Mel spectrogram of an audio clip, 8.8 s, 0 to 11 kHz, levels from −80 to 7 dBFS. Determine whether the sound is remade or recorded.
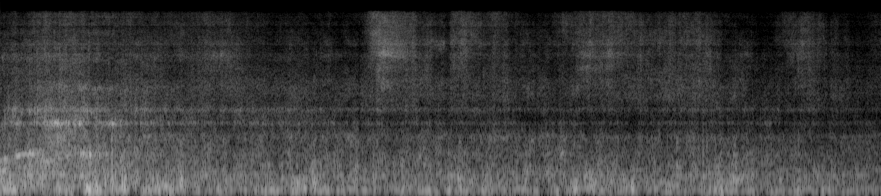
remade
